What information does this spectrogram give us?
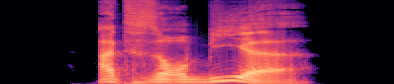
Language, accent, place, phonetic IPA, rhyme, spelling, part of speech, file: German, Germany, Berlin, [atzɔʁˈbiːɐ̯], -iːɐ̯, adsorbier, verb, De-adsorbier.ogg
- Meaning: 1. singular imperative of adsorbieren 2. first-person singular present of adsorbieren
